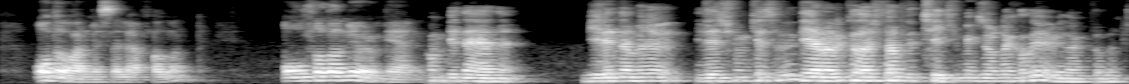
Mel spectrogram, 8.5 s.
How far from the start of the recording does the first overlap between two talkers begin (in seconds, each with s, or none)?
none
